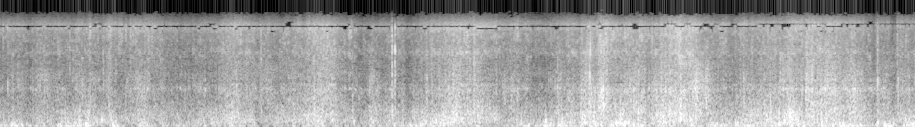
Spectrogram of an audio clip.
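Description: Wind rushes past loudly, outdoors.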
